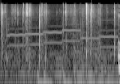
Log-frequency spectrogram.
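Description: Soft background music: a simple melody of held, high notes stepping up and down. A few faint crinkles come from a foil blind-box bag being handled.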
